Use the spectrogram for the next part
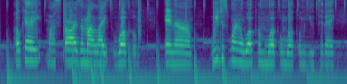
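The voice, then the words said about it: Strained, struggling voice. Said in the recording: “my voice is a little struggle bus.”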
